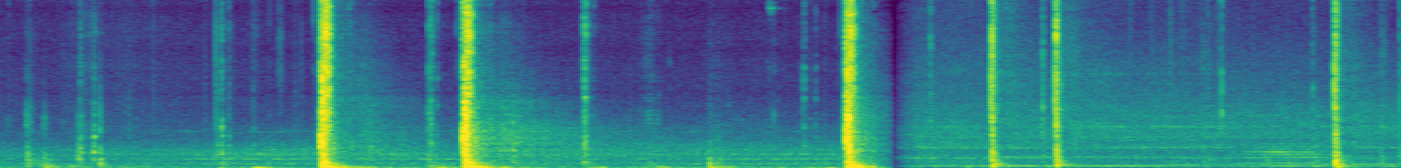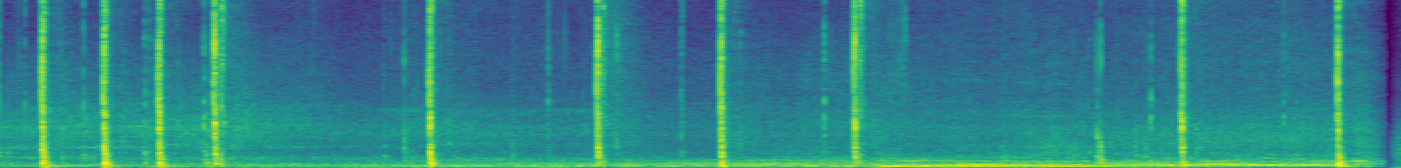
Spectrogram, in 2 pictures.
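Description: Pneumatic nail gun firing nails into OSB roof sheathing: three loud shots in the first few seconds, then a series of lighter shots at roughly one every half second to a second. A low droning hum whose pitch drifts runs underneath in the later part.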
